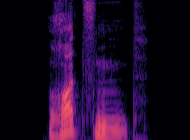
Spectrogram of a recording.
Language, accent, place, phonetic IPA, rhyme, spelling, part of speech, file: German, Germany, Berlin, [ˈʁɔt͡sn̩t], -ɔt͡sn̩t, rotzend, verb, De-rotzend.ogg
- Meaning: present participle of rotzen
